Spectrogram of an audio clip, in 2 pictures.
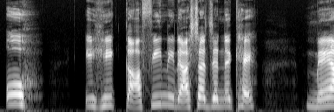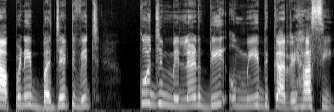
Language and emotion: Punjabi, disgusted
